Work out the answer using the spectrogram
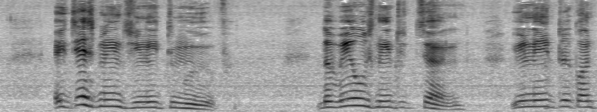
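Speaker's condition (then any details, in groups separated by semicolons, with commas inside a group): Cerebral palsy; from birth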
